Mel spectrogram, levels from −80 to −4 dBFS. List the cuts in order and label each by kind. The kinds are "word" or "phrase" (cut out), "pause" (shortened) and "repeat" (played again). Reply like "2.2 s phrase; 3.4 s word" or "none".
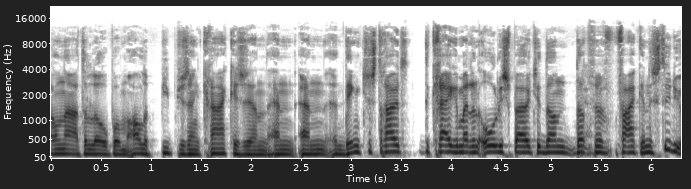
none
